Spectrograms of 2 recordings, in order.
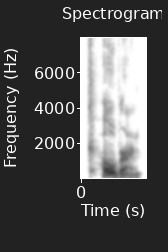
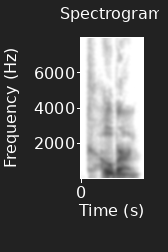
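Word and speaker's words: Cockburn: c k bun yes our neighbors to the north pronounce that as Coburn and that is why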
